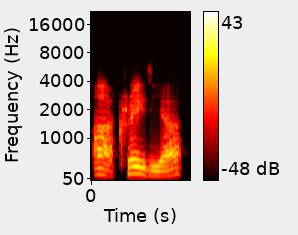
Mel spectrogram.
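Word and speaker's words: akrasia: nature of what they called atracia which is pronounced are crazier our tendency to act against our better judgment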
